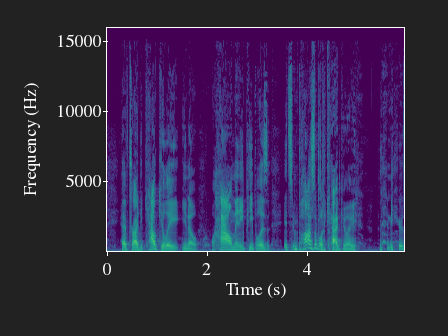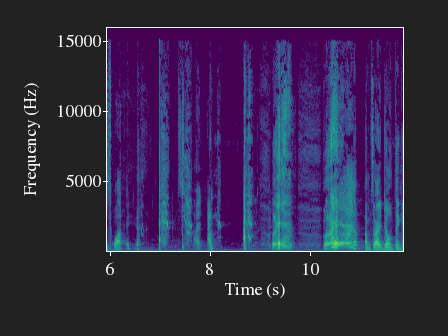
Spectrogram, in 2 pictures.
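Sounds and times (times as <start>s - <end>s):
speech: 0.3s - 6.8s, 7.4s - 8.3s, 9.2s - 9.7s, 10.3s - 11.8s
person with a lingering post-illness cough coughing harshly: 6.5s - 9.7s, 10.3s - 11.0s.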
